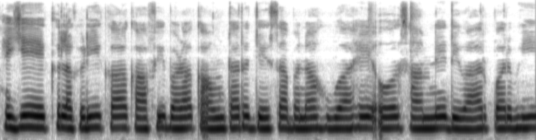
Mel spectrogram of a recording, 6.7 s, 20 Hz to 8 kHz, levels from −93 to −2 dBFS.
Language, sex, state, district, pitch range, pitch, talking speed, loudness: Hindi, female, Himachal Pradesh, Shimla, 190-200 Hz, 195 Hz, 145 wpm, -13 LUFS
